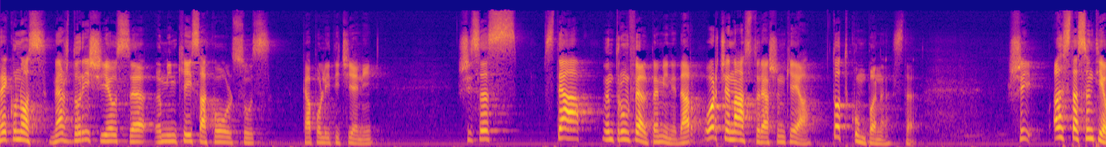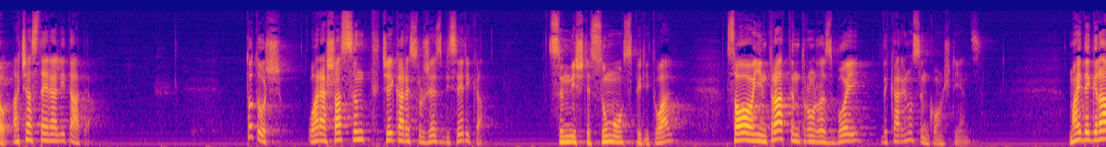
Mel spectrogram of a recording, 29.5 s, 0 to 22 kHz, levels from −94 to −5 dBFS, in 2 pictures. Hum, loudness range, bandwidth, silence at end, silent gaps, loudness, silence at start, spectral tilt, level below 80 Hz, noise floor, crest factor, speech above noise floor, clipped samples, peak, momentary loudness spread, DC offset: 50 Hz at -55 dBFS; 8 LU; 16.5 kHz; 0 s; none; -21 LUFS; 0 s; -2.5 dB/octave; -60 dBFS; -58 dBFS; 22 dB; 37 dB; under 0.1%; -2 dBFS; 16 LU; under 0.1%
